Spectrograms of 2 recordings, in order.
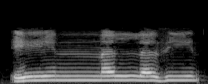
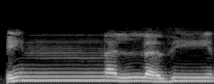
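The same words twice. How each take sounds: First: The first vowel is stretched into a long i. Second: The first vowel is kept short. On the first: The speaker calls it wrong. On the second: The speaker calls it right.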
